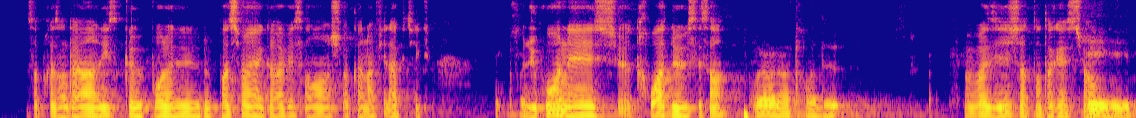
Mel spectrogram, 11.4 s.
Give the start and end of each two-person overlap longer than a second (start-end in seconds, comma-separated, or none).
none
